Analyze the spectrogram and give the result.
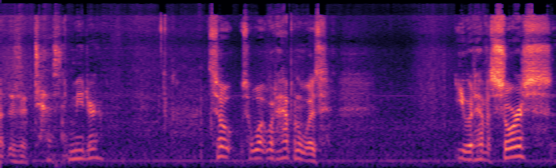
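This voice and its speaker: A man giving a casual, unscripted technical walkthrough, halting and thinking aloud as he explains. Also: mid-range voice, a bit bright, a little hiss or hum. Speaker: presenter explaining vintage broadcast gear.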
